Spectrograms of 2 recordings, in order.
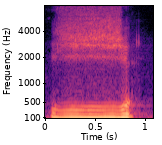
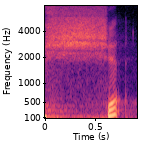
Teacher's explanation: it's because ج is the voiced sound و ش is the voiceless sound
